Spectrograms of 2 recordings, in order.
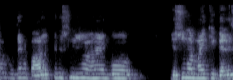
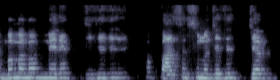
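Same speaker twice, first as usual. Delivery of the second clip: mocking child's stutter, repeating first sounds; playfully ape the stammering boy; slowed, teasing stutter; children copying a stammer; slower than usual. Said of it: "ऐसे सब बच्चे बोलने लगे".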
